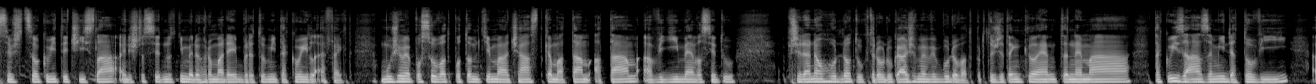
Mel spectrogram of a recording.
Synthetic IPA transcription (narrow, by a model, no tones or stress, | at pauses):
sɲɛʃt͡sɛlkoviːt̪ɪt͡ʃiːslaʔa̰ɡdɪʃt̪o̞sjɛdnot̪ɲiːmɛdo̞ɦɾo̞madɪbudɛt̪o̞miːt̪ːako̞viːdlɛ̰ʔɛfɛkt̪muːʒɛmɛpo̞so̞wvat̪̚po̞t̪o̞mcɛmat͡ʃaːst̪̚kamat̪amʔa̰t̪amʔa̰vɪɟiːmɛvlastɲɛt̪upr̝̥ɛdanowɦo̞dno̞t̪ukt̪ɛɾowdo̞kaːʒɛmɛvɪbudo̞vat̪pɾot̪oʒɛt̪ɛnklɪjɛnt̪nɛmaːt̪akoviːzaːzɛmiːdat̪o̞viːʔa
